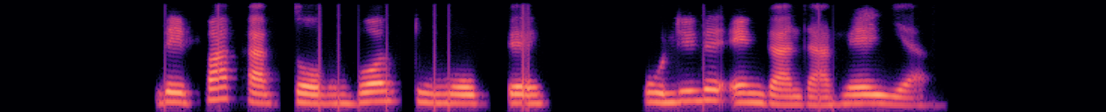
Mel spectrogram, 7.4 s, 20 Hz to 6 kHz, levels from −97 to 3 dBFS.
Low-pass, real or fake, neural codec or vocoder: 5.4 kHz; fake; codec, 24 kHz, 0.9 kbps, WavTokenizer, large speech release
